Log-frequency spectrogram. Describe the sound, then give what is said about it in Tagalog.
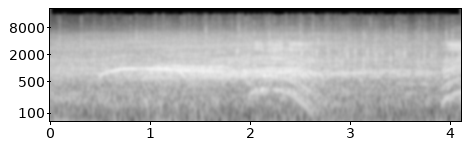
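A noisy live audience claps and cheers continuously, a dense wash of applause with whoops and shouting voices rising over it, loud throughout. “Manonood pa kayo, gusto nyo tumanta rito. Ang inang ingay-ingay nyo eh.”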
